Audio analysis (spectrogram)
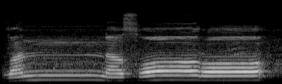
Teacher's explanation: صاد بھی موٹا کھڑا زبر، را بھی موٹا اور کھڑا زبر ایک الف کے برابر دونوں لمبے ہوں گے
